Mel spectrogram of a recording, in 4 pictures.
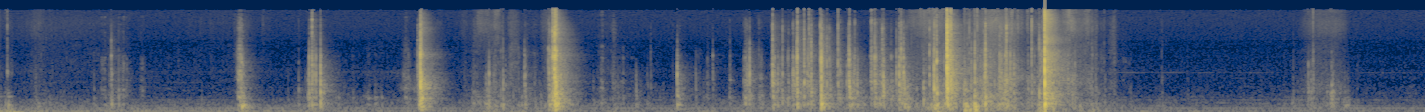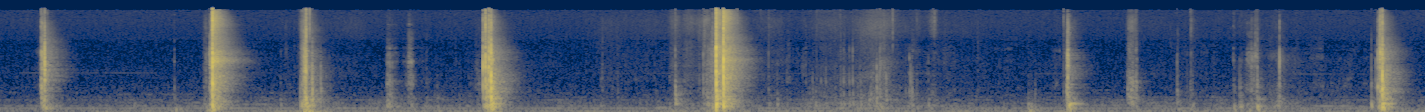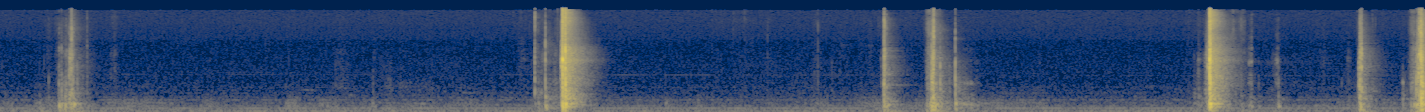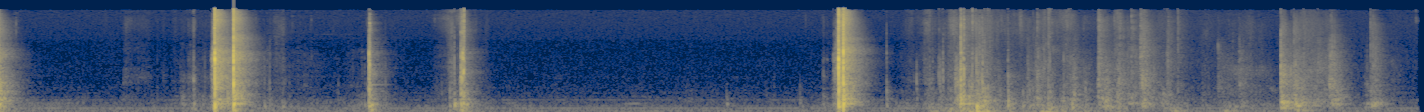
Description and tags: Various sounds of opening and closing the clasps of a Taylor acoustic guitar case.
